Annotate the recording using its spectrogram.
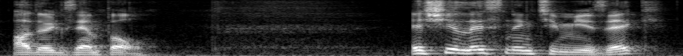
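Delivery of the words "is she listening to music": ordinary talk, nothing marked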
